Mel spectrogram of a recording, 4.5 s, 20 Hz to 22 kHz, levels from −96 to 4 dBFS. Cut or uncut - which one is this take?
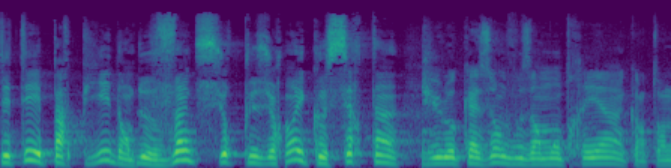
cut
